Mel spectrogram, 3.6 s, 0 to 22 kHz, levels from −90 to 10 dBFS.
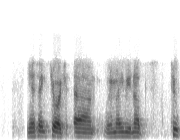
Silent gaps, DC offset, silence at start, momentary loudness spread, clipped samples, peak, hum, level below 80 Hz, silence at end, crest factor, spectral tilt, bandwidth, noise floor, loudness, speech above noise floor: none; under 0.1%; 0.55 s; 11 LU; under 0.1%; -4 dBFS; none; -70 dBFS; 0 s; 18 dB; -9.5 dB/octave; 4.1 kHz; -64 dBFS; -21 LUFS; 44 dB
